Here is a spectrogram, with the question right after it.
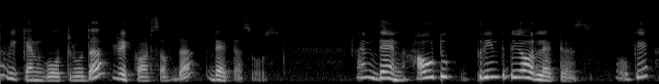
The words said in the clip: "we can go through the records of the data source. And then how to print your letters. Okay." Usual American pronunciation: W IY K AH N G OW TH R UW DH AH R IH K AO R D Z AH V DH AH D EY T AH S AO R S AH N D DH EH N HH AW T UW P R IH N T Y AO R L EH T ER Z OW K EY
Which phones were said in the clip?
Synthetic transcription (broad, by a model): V IY K AH N G OW T R UW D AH R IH K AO R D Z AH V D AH D EY T AH S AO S AH N D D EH N HH AW T UW P R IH N T Y AO R L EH T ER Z OW K EY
